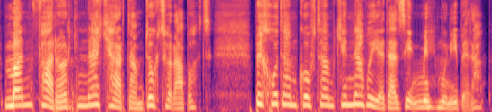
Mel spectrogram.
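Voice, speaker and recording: A woman's voice: medium pitch, expressive, slightly rough, dry recording, clean studio sound. A woman voicing an anxious married woman who pleads and frets about her husband in an audiobook. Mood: distressed. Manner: agitated, pleading.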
